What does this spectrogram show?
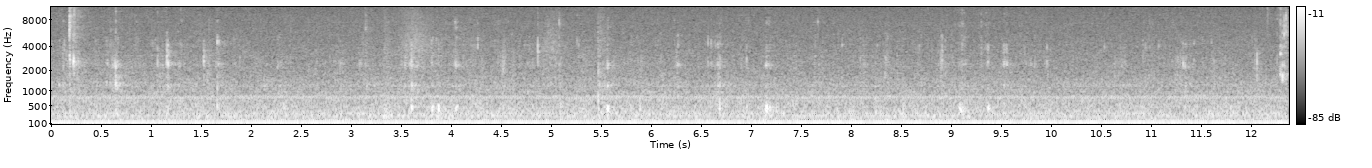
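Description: A person chewing pieces of soft pretzel-dog dough with the mouth, with scattered small wet clicks, over a steady low hum.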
